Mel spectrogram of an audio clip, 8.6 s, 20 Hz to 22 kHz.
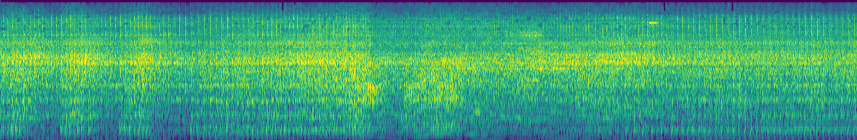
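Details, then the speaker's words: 2013 Kawasaki KFX50 quad after raising the carburetor needle one slot: small single revs up and drops back to an even idle with no stumbling; runs much better. "yeah i like that way better [Music] i like that a lot better"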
